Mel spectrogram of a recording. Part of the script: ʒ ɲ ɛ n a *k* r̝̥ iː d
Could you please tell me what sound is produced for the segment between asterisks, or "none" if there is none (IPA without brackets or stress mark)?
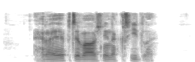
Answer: k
